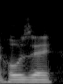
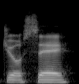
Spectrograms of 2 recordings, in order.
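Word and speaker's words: José: He's like, everyone calls me Jose. That's Spanish. He's Portuguese, so it's Jose, which I thought was so funny. Is for years I've called him Jose.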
